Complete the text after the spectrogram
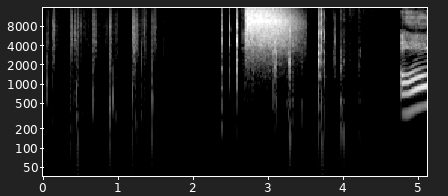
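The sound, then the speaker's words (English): A sparkling water bottle from the bar in a casino is opened: a few plastic clicks and taps, then a loud, bright hiss of escaping gas for about a second, more clicks, and a brief squeaky tone at the end. “Gather round and listen as I open a bottle from the bar.”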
